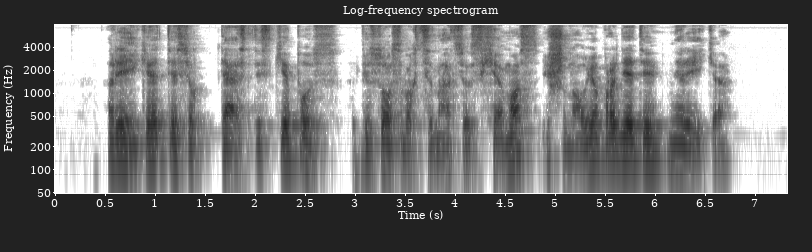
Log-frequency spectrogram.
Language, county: Lithuanian, Kaunas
